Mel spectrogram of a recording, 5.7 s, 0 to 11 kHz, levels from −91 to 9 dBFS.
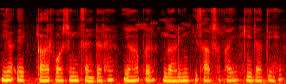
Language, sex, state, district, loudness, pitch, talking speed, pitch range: Hindi, male, Uttar Pradesh, Etah, -28 LUFS, 160 Hz, 165 wpm, 150-170 Hz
